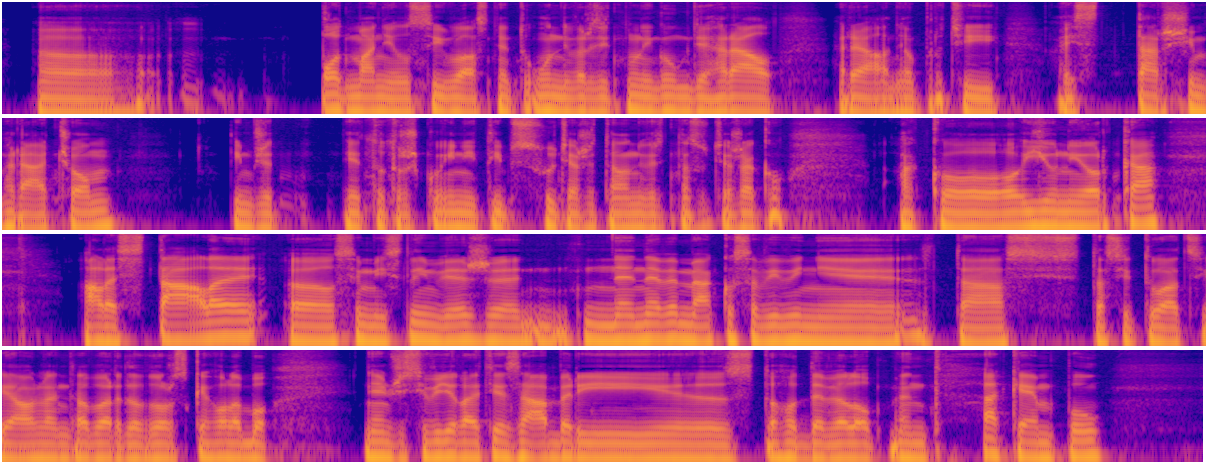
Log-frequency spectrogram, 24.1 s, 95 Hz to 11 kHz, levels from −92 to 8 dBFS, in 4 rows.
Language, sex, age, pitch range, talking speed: Slovak, male, 30-49, 95-110 Hz, 140 wpm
